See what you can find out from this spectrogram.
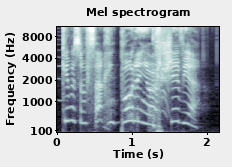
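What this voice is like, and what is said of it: Starving orphan boy character voice. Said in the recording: “your best impersonation of a poor orphan boy who is starving for some pudding on Christmas Day”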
